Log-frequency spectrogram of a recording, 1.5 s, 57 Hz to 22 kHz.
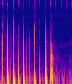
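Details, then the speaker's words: Land Rover Discovery LR3/LR4 reverse parking sensor, phone held against it in reverse gear while a parking sensor error shows: rapid sharp ticking, about six or seven clicks a second, showing this sensor works; one of the four does not click. "But looking at the forums, it says to actually check each of these sensors to see if you can hear it clicking when the thing is in reverse."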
